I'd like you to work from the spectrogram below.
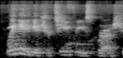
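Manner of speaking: ordinary talk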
